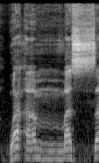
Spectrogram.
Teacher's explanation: Ini mad asli bertemu dengan Hamzah dalam satu kalimah mad wajib lima harakat.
